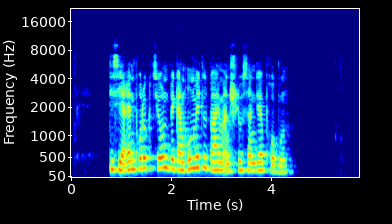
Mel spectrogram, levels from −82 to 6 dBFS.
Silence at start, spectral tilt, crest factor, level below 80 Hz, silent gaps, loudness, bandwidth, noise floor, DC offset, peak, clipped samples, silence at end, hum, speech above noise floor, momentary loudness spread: 0.75 s; -5.5 dB/octave; 16 dB; -68 dBFS; none; -18 LUFS; 9.6 kHz; -81 dBFS; under 0.1%; -2 dBFS; under 0.1%; 1.45 s; none; 63 dB; 8 LU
